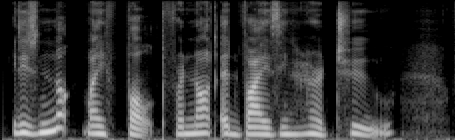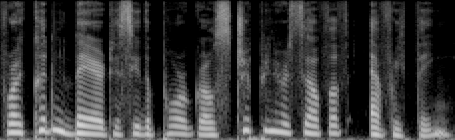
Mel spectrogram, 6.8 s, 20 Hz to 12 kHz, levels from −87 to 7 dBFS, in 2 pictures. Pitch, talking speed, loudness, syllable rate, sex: 185 Hz, 200 wpm, -19 LUFS, 5.1 syllables/s, female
